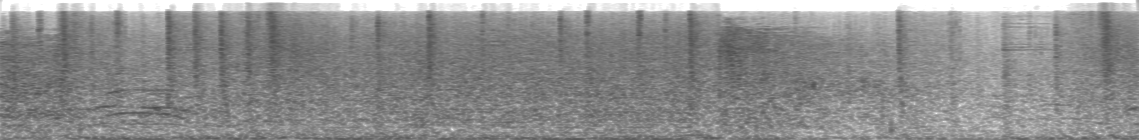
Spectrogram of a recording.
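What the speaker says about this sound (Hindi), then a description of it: "पीओके यानी पाकिस्तान के कब्जे वाला कश्मीर, जिसमें मुनीर की फौज गोलियां बरसा रही है" Loud rapid bursts of gunfire from army troops in Pakistan-administered Kashmir, dense and continuous, with sharp repeated cracks over a rumbling noisy background.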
